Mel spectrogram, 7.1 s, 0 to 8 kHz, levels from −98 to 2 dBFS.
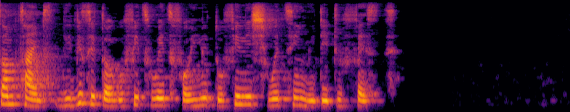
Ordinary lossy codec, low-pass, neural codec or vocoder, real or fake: none; 7.2 kHz; none; real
